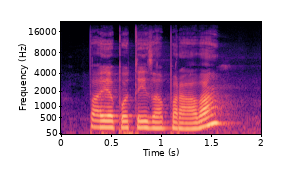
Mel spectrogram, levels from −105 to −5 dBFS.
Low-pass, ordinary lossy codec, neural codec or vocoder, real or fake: 19.8 kHz; none; none; real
